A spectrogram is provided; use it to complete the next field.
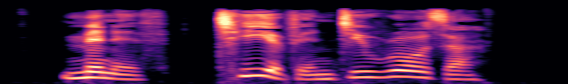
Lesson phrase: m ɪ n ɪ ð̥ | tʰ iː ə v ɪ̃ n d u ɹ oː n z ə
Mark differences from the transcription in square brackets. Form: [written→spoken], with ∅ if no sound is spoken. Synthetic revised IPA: m ɪ n ɪ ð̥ | tʰ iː ə v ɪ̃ n d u ɹ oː [n→∅] z ə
